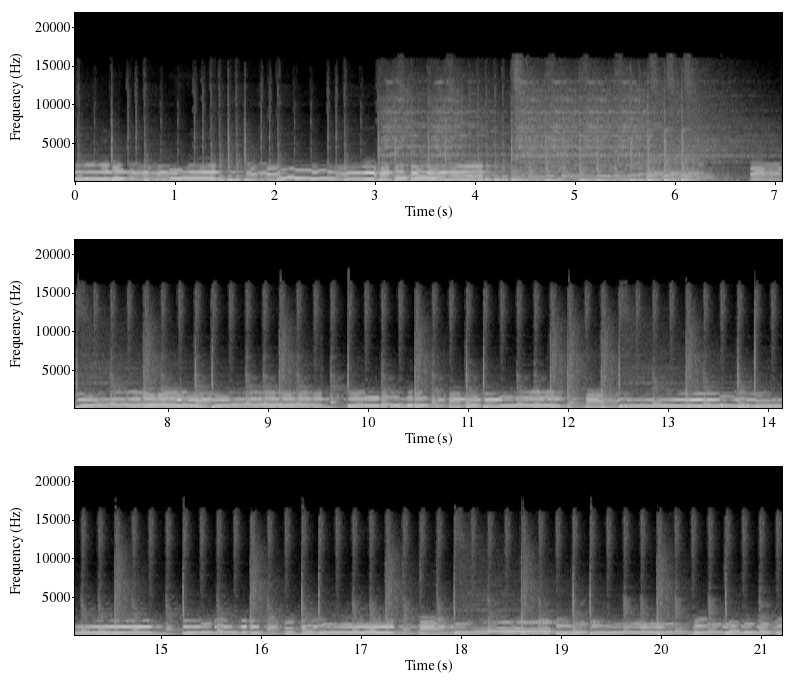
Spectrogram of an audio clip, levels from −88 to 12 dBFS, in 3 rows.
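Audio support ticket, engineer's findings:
No faults found on playback.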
